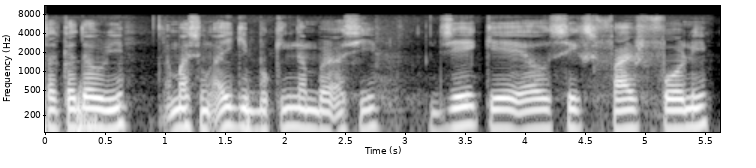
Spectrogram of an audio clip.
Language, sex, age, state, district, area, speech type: Manipuri, male, 18-30, Manipur, Churachandpur, rural, read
